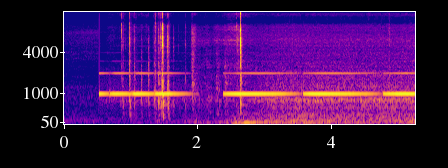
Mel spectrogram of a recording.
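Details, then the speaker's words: 2010 Jeep Wrangler JK, hot engine, after replacing the number six spark plug wire for a misfire: it starts quickly and settles into an even, smooth idle under the door chime, with no rough startup. Check engine light still on. "That seems to run a little bit smoother. I don't have that rough startup anymore."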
